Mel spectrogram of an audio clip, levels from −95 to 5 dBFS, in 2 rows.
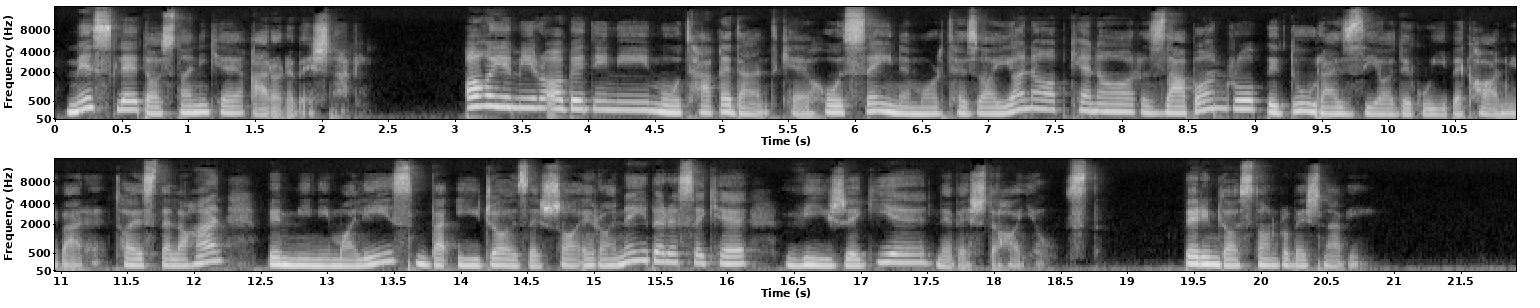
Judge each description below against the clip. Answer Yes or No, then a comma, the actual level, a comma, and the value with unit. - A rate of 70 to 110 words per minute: Yes, slow, 105 wpm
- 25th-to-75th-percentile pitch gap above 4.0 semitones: Yes, wide, 5.5 semitones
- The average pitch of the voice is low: No, medium, 175 Hz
